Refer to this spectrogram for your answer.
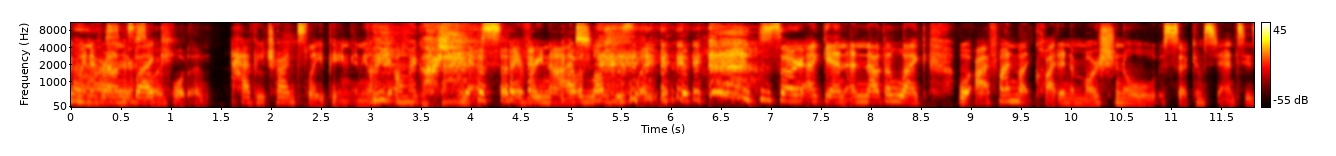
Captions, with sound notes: - When everyone's like- - So important- - Have you tried sleeping? And you're like, oh my gosh, yes every night. - I would love to sleep. (all laughing) - So again, another like, well, I find like quite an emotional circumstance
